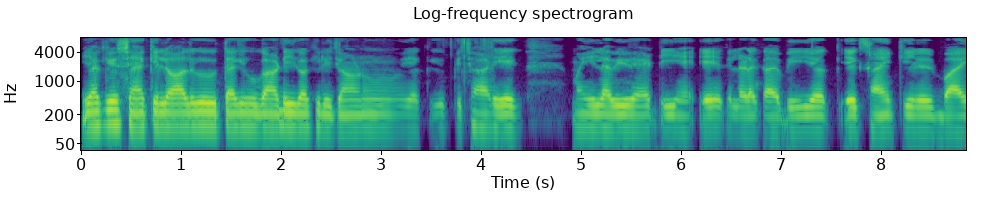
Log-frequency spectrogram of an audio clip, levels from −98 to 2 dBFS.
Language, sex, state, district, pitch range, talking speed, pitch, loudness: Garhwali, male, Uttarakhand, Uttarkashi, 100-110 Hz, 165 wpm, 105 Hz, -17 LUFS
